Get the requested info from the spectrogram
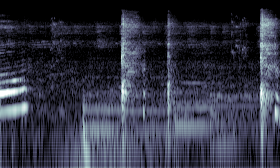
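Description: A woman coughing: sharp single coughs at about two seconds in and half a second later, with another right at the end, from a lingering cough she is still getting over. Background music with held notes plays under it.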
